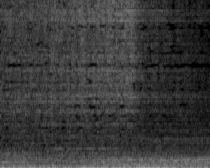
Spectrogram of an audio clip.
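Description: Cinematic logo-intro sound design: a deep, sustained rumble under a held musical drone, with a brief rising hiss that swells and drops away about a second in.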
